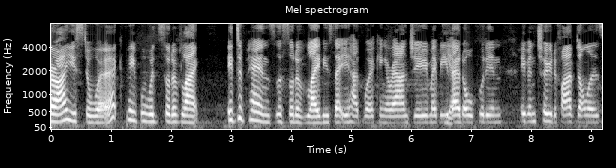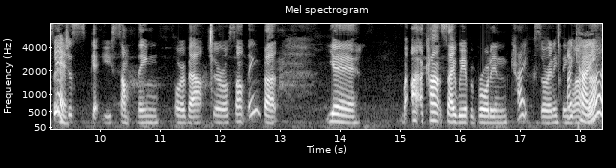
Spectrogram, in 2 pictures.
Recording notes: Today we are coming live from the beautiful foyer at Crown Perth! We have met up for lunch and decided we would sit down and have a chat.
